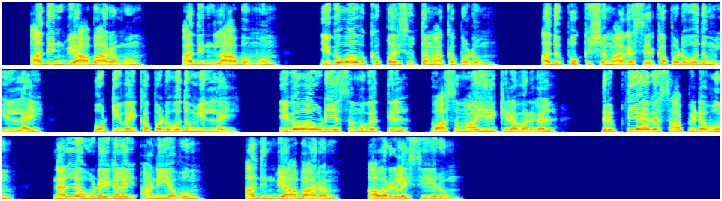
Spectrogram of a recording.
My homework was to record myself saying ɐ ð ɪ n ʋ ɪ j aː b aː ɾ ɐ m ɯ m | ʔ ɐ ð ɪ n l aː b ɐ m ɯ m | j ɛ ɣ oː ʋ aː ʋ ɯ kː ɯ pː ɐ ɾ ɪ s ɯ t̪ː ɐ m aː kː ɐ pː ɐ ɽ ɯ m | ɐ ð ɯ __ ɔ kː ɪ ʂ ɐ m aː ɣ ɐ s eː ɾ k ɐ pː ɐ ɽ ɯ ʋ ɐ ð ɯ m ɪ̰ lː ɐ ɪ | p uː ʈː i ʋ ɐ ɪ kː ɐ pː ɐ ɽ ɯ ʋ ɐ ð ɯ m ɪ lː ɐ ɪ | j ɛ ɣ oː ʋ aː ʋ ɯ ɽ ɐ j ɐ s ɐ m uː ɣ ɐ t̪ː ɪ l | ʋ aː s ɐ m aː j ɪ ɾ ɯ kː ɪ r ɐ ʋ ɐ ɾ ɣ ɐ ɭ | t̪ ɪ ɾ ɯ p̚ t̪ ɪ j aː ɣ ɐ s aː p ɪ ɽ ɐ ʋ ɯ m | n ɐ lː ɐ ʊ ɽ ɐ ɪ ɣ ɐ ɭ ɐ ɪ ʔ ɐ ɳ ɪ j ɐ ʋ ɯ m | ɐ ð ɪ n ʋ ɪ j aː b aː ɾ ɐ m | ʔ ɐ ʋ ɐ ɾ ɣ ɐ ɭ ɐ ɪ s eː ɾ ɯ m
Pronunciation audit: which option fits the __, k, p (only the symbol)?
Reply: p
